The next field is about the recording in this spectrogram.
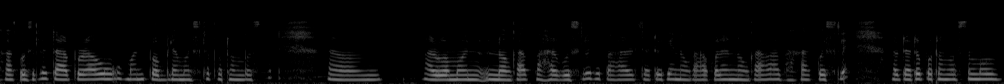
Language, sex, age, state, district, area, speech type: Assamese, female, 18-30, Assam, Majuli, urban, spontaneous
